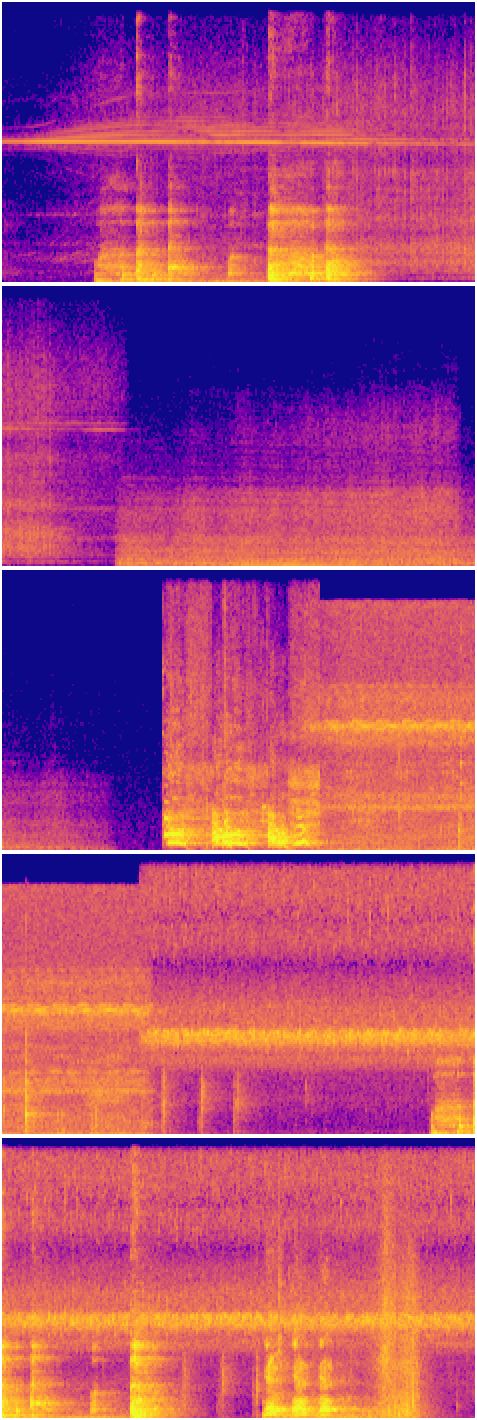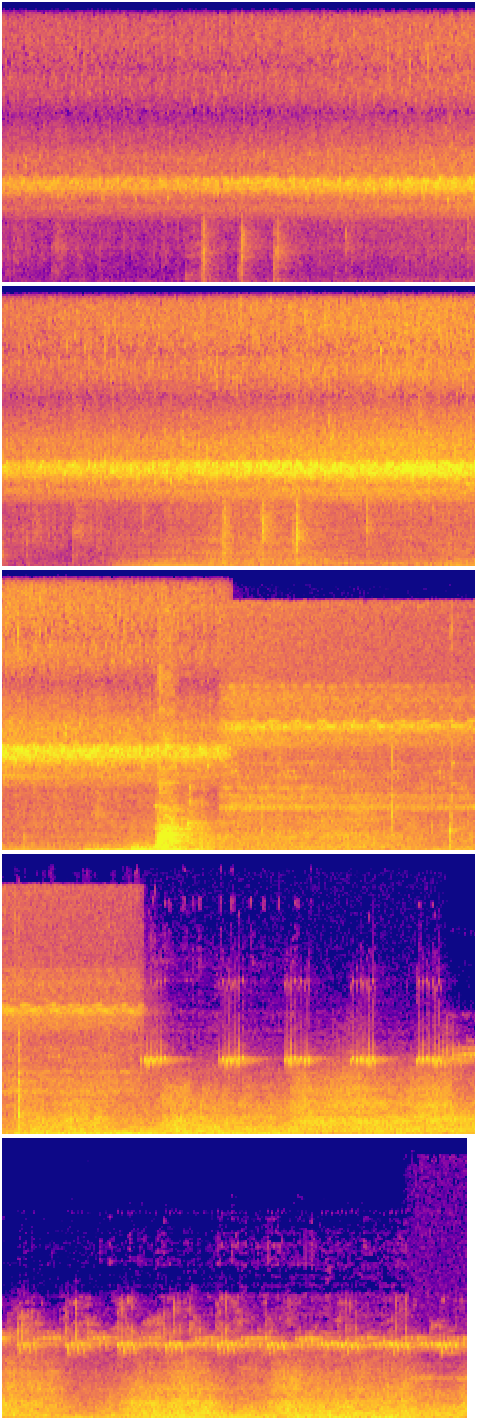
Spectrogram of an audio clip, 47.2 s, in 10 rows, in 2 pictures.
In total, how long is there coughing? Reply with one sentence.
The coughing can be heard for 6 seconds in total.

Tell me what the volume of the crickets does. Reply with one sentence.
The loudness of the crickets goes up, then down.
